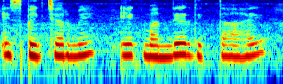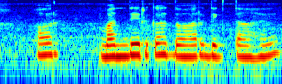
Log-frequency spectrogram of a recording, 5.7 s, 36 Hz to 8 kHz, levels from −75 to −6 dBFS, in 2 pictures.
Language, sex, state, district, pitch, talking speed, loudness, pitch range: Hindi, female, Telangana, Hyderabad, 230 Hz, 140 wpm, -16 LUFS, 220-245 Hz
